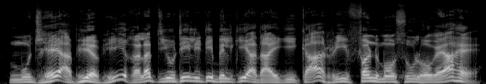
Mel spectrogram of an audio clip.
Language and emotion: Urdu, happy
